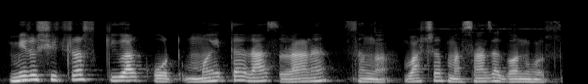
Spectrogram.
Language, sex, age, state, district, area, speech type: Nepali, male, 30-45, West Bengal, Jalpaiguri, rural, read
